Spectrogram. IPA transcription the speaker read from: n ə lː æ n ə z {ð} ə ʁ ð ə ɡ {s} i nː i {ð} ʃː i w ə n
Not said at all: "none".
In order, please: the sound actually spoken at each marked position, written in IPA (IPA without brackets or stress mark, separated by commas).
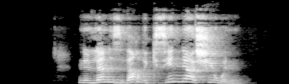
ð, s, ʕ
